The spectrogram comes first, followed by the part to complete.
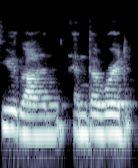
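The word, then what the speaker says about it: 玉兰: um a kind of Magnolia um which is pronounced Ulan in Chinese on the right is a crab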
